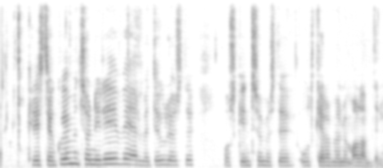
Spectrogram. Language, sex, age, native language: Icelandic, female, 30-39, Icelandic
